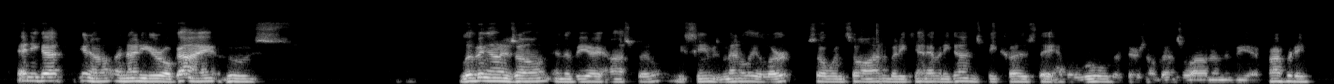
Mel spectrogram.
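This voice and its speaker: Somewhat breathy and medium in pitch, this man talks at a fairly quick pace with fairly even intonation. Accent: American. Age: 70s. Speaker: gun rights talk show host. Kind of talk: casual chat.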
